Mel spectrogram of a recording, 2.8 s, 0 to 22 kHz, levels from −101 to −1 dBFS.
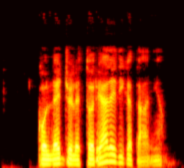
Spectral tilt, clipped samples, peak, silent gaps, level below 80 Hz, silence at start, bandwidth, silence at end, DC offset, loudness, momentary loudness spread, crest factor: -8 dB/octave; under 0.1%; -2 dBFS; none; -50 dBFS; 0.6 s; 7 kHz; 0.35 s; under 0.1%; -17 LUFS; 17 LU; 16 dB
